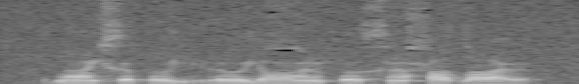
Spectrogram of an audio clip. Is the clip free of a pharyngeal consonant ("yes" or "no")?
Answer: no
